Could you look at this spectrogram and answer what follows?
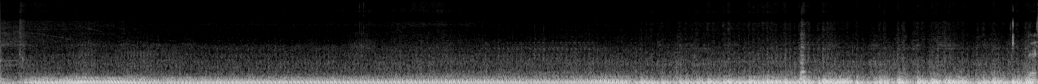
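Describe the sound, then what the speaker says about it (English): A car engine revs as the throttle is opened, a loud, sustained low rumble filling the whole stretch with rising and falling throttle surges and a few sharp pops near the end. "That's me opening the throttle."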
